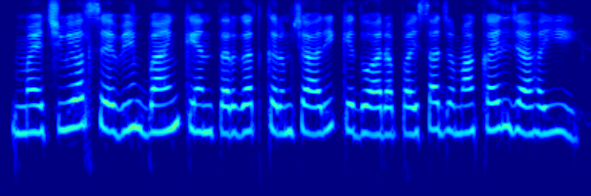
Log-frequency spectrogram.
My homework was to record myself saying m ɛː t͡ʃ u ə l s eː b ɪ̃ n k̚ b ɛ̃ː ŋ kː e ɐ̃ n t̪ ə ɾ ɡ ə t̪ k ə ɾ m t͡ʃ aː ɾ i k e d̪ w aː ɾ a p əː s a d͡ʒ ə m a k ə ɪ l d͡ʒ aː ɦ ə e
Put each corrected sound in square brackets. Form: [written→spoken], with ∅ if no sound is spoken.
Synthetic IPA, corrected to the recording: m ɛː t͡ʃ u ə l s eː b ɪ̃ [n→ŋ] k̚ b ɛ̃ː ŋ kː e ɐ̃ n t̪ ə ɾ ɡ ə t̪ k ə ɾ m t͡ʃ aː ɾ i k e d̪ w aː ɾ a p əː s a d͡ʒ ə m a k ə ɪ l d͡ʒ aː ɦ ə [e→i]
